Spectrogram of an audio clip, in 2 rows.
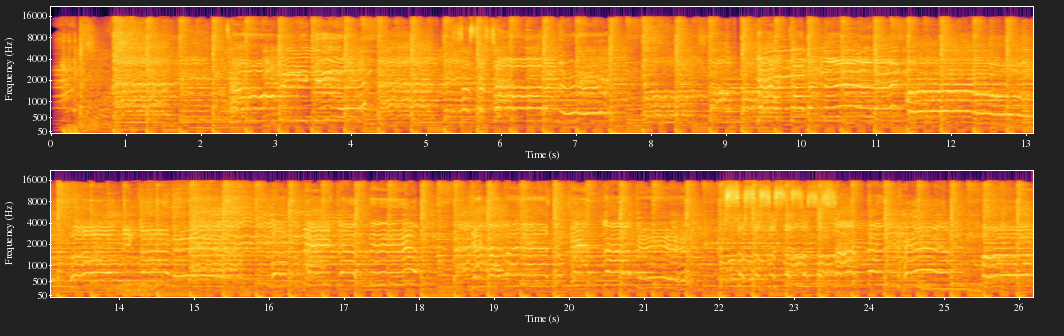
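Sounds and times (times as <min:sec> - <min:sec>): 
piano: 0:00.0 - 0:26.1.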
